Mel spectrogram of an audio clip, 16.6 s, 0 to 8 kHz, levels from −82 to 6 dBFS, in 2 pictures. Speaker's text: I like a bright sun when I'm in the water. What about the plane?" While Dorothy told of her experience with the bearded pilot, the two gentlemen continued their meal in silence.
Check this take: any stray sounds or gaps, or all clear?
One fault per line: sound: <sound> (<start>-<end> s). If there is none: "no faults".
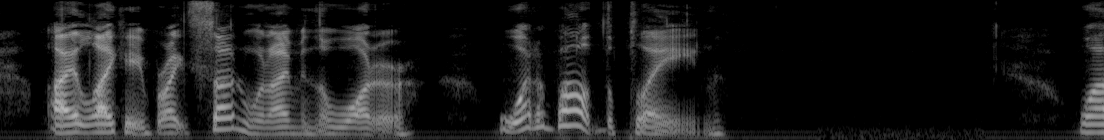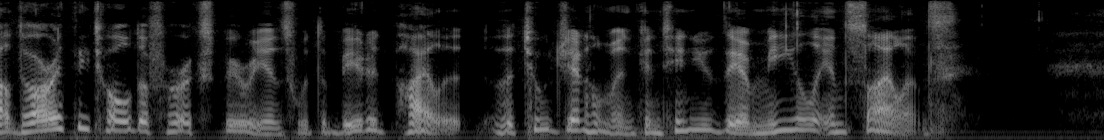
no faults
